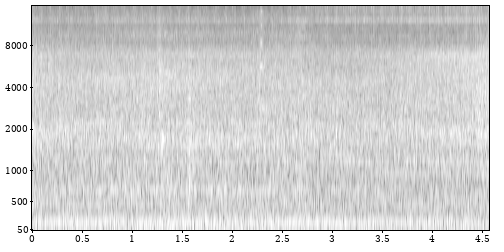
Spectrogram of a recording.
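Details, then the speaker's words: Nissan 240SX with SR20DET that has been running rich and only misbehaves at operating temperature; cold start gives an even, steady low rumble with a smooth idle and no misses or knocks. Normal cold idle. "see if it starts right up oh she still has her 3D printed Rose in here it's busted that's new actually sounds pretty good right now"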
